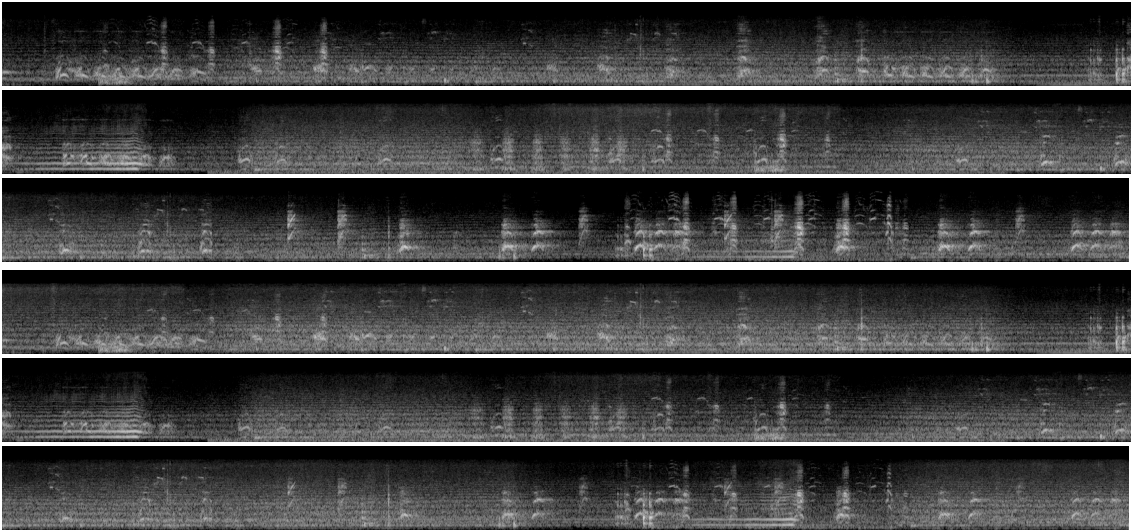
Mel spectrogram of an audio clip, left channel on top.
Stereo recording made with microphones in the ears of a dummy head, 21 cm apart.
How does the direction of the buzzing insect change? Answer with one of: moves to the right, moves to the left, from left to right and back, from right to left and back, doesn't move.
from right to left and back.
